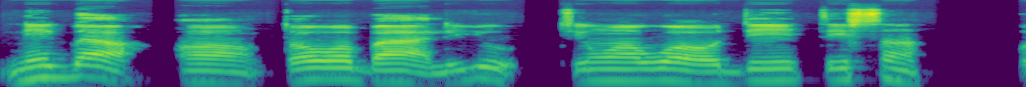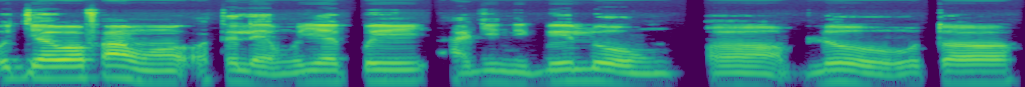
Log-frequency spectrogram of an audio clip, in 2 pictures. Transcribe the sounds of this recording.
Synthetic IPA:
nĩ˨˦ɡ͡ba˦˨ | ɔ˨m̩˨tɔ˦wɔ˦ba˧a˨li˨˦ju˦˨ti˨˦w̃ɔ̃˦wɔ˦˧de˦te˦sã˦˨ | o˦d͡ʒɛ˦wɔ˦fa˦˨w̃ɔ̃˧ɔ̰˧tɛ˧lɛ˨mõ˨˦jɛ˦k͡pe˦a˧d͡ʒi˦nĩ˧ɡ͡be˦lo˦˨ũ˧ɔ˨lo˦˨o˨˦tɔ˦

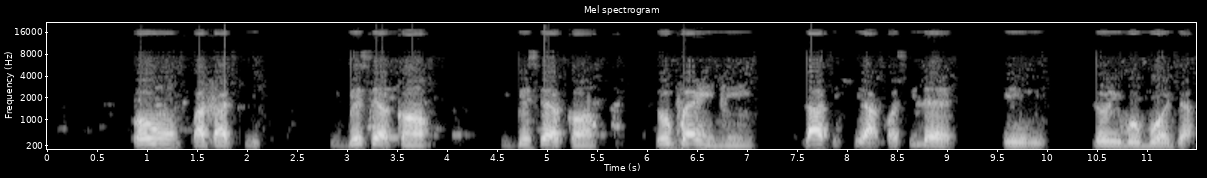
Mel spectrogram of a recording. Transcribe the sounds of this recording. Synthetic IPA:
o˦ɾũ˦k͡pa˨ta˨ki˨ | i˨ɡ͡be˨˦sɛ˦˨kã˧ | i˨ɡ͡be˨˦sɛ˦˨kã˧ | to˦ɡ͡bɛ̃˦ĩ˦˨nĩ˧ | la˦ti˧ʃe˧a˨kɔ˨˦si˨˦lɛ˦˨ | e˨ɾe˨ | lo˦ɾi˦ɡ͡bo˧ɡ͡bo˧ɔ˧d͡ʒa˨

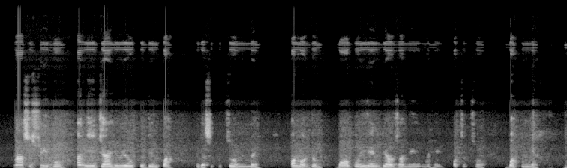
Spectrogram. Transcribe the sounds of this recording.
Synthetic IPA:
na˦sʊ˨si˦˨ɡ͡bo˨ | a˦nɪ˨˦d͡ʒa˦ɦɪ˦wi˦o˦kʷu˦dɪ˨ŋ͡m̩˦k͡pa˨˦ | ɡe˦si˨ku˦to˦˨m̩˨me˦ | ɔ˦nɔ˨dʊ˨m̩˨ | mɔ˨bʊ˨i˦ɦe˦n̩˦dɪ˦ɔ˨zɔ˦ni˦ŋʷe˦ɦɪ˦ | ɔ˨tʊ˦tʊ˦ | ɡ͡ba˨kʷu˦ɲa˦

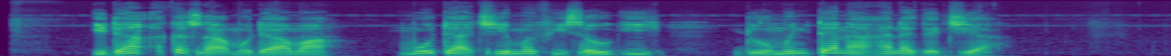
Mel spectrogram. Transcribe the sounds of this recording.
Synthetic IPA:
ʔɪ˨dɐ˦ŋʔa˦ka˨saː˨muː˦daː˦maː˦ | moː˦taː˨t͡ʃeː˦mɐ˦ɸiː˨sa˦wkʲʼiː˦ | doː˨mɪ˦ntɐ˦naː˨ɦa˦na˨ɡa˨d͡ʒɪ˦jaː˨

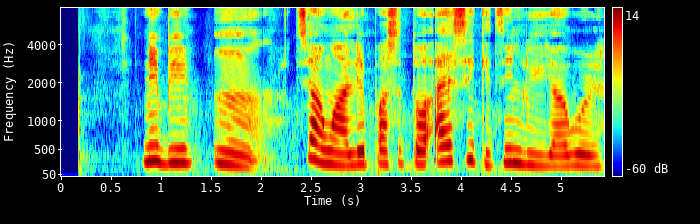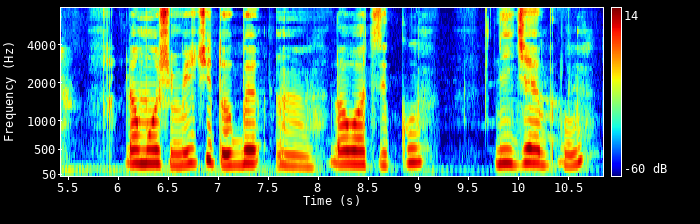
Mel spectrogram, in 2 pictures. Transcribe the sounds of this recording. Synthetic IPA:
nĩ˦bĩ˧˨ | ti˦a˦˨w̃ɔ̃˧a˨le˨˦pa˧si˦tɔ˧ʔa˦i˦si˦˨ki˨ti˨˦n̩˦lu˧˦i˨ja˨wo˧ɾɛ˨ | lɔ˦mo˧ʃu˨me˨˦d͡ʒi˦˨to˨˦ɡ͡bẽ˦˨lɔ˦wɔ˦ti˧ku˦ | nĩ˦d͡ʒɛ˦bu˨˦

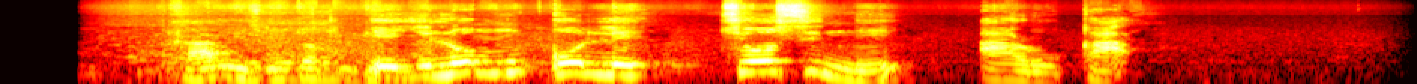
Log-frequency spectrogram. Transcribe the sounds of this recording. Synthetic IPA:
ka˨˦mĩ˨e˨˦tɔ˦ti˦e˨ji˨˦lo˦mũ˦ko˦le˧ | ti˦o˦si˦˨nĩ˨˦ | a˨ɾo˨ka˨˦

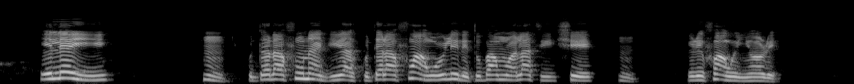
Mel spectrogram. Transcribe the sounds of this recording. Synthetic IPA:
e˧le˦jiː˨˦ | h̩˨ko˨da˧da˧fũ˦nã˦˨d͡ʒi˨˦ɾi˦a˦˨ko˨da˦ɾa˧fũ˦a˦˨w̃ɔ̃˧o˧ɾi˦le˦˨de˨to˨˦ba˦mũ˦ɾa˧la˦˨ti˧ʃe˧ | h̩˨ | e˧ɾe˨fũ˦a˦˨wɔ̃˧i˨j̃ɔ̃˨˧ɾɛ˨

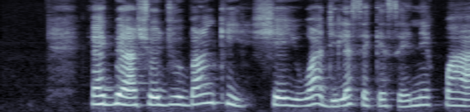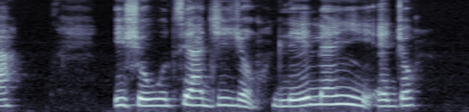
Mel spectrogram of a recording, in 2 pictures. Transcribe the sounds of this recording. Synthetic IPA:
ɛ˧ɡ͡bɛ˧˦a˧ʃo˧d͡ʒu˦ba˦ŋ̩˦ki˦˨ʃe˧i˨wa˨˦˨di˨˦lɛ˦sɛ˦˨kɛ˧sɛ˨˦nĩ˦k͡pa˧ | i˧˨ʃo˧wo˧ti˦a˧d͡ʒi˧j̃ɔ̃˨le˨˦lɛ˦j̃ĩ˦˨ɛ˧d͡ʒɔ˦

